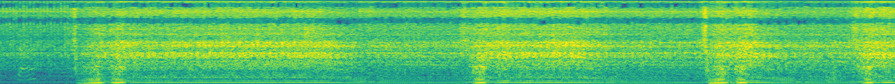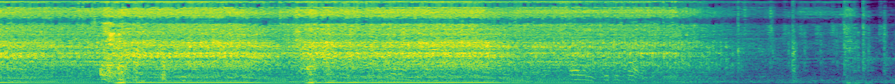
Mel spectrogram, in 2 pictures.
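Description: A Hyundai car engine runs steadily with a loud, gritty mid-range drone, repeatedly punctuated by sharp revs and knocks, before cutting away near the end.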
